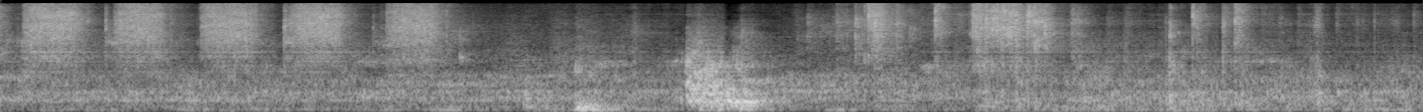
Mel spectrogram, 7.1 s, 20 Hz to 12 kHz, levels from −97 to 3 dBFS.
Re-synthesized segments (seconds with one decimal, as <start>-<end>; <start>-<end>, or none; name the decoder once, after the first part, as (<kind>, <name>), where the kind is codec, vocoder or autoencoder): 0.0-1.9 (codec, HILCodec); 2.8-3.9; 4.6-7.1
